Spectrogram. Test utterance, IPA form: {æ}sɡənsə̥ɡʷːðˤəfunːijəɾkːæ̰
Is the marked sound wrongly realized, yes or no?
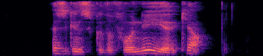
no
